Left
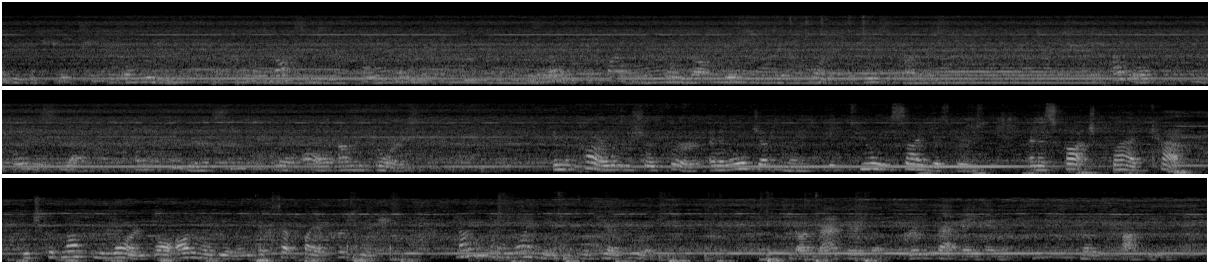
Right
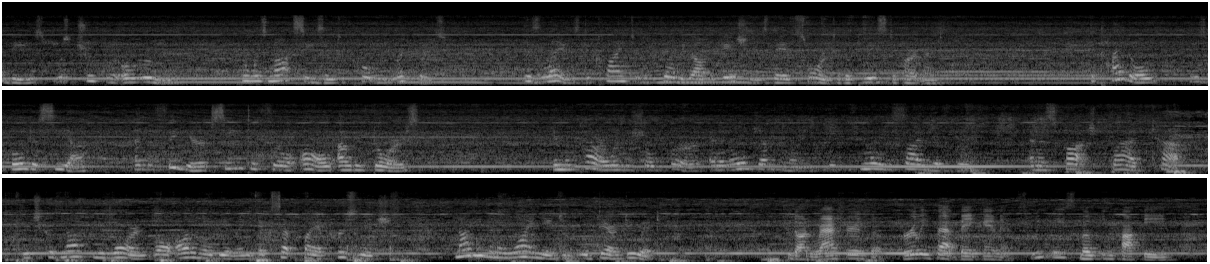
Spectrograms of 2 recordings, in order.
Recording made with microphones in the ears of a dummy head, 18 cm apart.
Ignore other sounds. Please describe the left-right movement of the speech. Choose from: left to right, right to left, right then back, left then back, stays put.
left then back.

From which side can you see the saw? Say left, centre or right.
centre.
